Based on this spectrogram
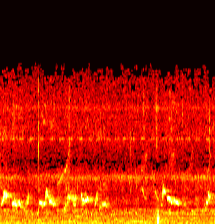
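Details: Red-whiskered bulbul calling during bird trapping, described as an eager, persistent caller: a string of short, bright chirped phrases with quick up-and-down inflections, closely repeated, over a soft hiss of background noise.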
